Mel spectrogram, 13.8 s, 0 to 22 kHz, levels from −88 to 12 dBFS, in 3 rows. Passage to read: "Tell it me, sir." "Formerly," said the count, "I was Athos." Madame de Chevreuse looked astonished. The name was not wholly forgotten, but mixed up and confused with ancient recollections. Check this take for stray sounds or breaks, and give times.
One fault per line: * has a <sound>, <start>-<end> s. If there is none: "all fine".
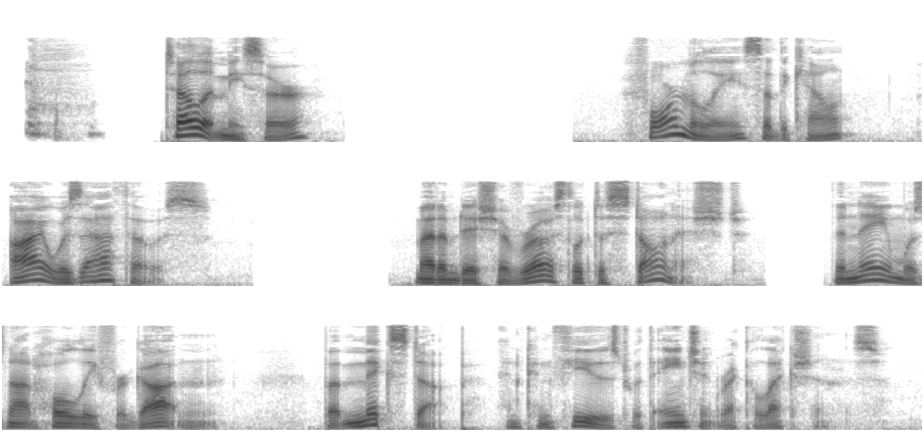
* has a cough, 0.1-0.5 s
